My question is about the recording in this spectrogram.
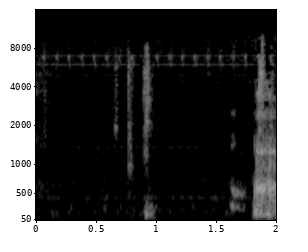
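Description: Quiet room tone with two faint computer-mouse clicks a little under a second in, then a man's voice starting an 'um' near the end.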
